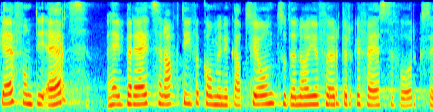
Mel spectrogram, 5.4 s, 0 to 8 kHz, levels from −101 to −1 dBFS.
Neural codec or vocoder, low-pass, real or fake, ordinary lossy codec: codec, 16 kHz in and 24 kHz out, 2.2 kbps, FireRedTTS-2 codec; 7.2 kHz; fake; AAC, 32 kbps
